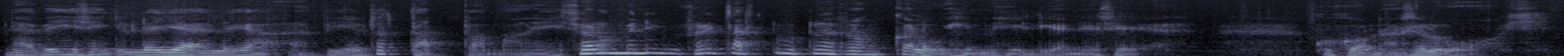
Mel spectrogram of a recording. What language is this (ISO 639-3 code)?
fin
